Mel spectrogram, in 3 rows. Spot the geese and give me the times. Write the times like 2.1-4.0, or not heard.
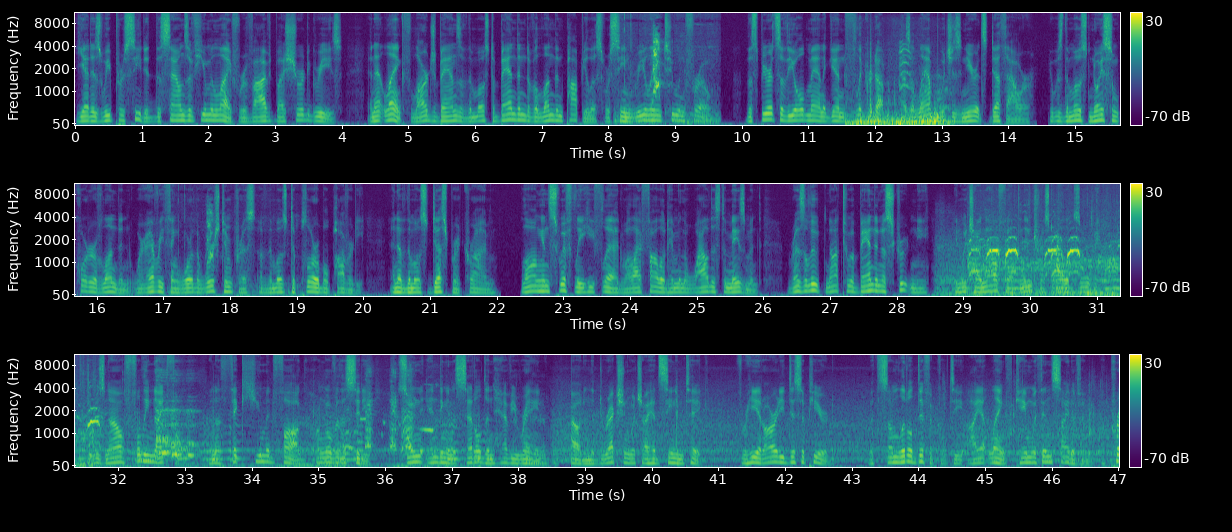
11.5-13.2, 29.1-31.8.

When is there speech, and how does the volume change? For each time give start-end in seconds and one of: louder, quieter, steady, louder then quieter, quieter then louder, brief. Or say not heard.
0.0-46.9 steady.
